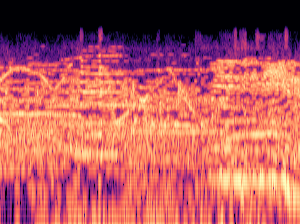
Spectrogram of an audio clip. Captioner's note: horn blows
